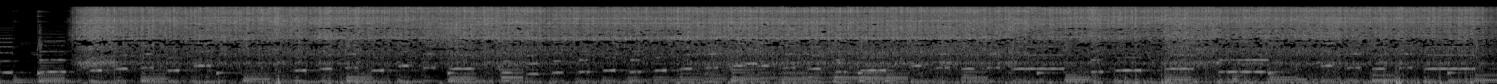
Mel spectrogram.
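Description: A Jinli mini 4WD car's electric motor and gearbox running, held in the hand with the wheels spinning free: a steady, loud buzz that starts about a second in and stops near the end. The gearbox sounds rather rough, as is usual for a cheap kit.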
